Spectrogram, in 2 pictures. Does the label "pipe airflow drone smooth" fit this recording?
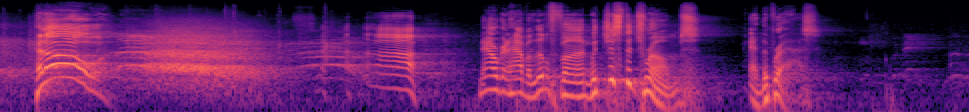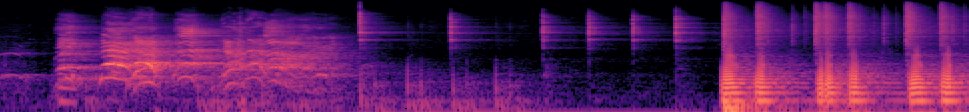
No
